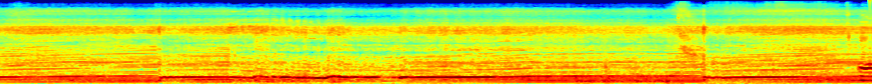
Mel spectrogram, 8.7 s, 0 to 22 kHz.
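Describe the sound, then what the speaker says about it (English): A V8 race car engine in a racing video game drones steadily at high revs, with small shifts in pitch as it lifts and accelerates, loud and continuous with no voices. "A nice solid V8 engine"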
